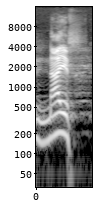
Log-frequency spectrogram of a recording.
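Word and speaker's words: knife: जैसे इंग्लिश में नाइफ। किसको कहते हैं? चाकू को। नाइफ के माना चाकू। लेकिन के लिखा जाता है। बोला नहीं जाता। वो साइलेंट रहता है।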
